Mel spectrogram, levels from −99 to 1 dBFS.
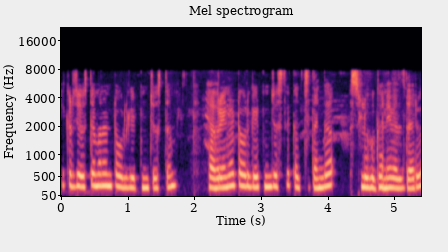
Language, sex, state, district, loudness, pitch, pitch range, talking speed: Telugu, female, Andhra Pradesh, Chittoor, -14 LUFS, 245 Hz, 230-270 Hz, 145 wpm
